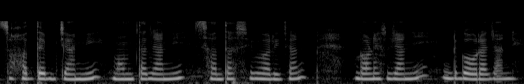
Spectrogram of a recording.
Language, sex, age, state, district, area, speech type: Odia, female, 18-30, Odisha, Nabarangpur, urban, spontaneous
